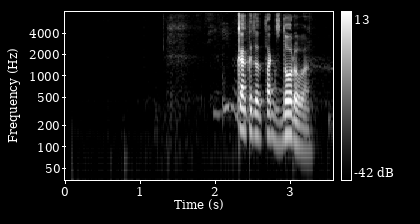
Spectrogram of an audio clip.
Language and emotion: Russian, positive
